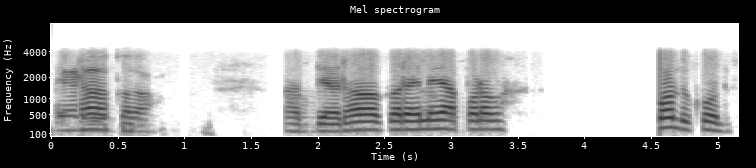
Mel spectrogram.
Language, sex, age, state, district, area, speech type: Odia, male, 18-30, Odisha, Puri, urban, conversation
